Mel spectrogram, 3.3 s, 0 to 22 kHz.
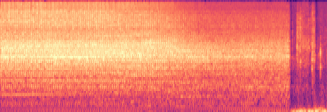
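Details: Mercedes W177 A45s first cold start after fitting a 200-cell sports cat downpipe with reused manifold gasket: deep steady even idle rumble before a blip, no ticking or puffing at the manifold; no air leak felt.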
